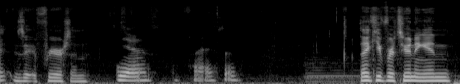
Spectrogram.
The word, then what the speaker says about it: Frierson: Yeah, Frierson.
